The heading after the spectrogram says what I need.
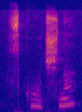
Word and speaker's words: скучно: Очень часто слова «конечно», «нарочно», «скучно» люди произносят с ЧН.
